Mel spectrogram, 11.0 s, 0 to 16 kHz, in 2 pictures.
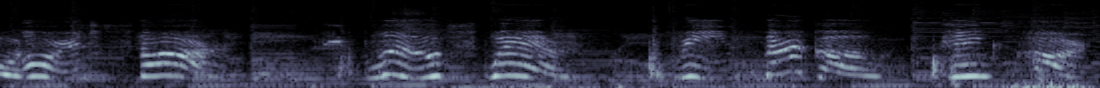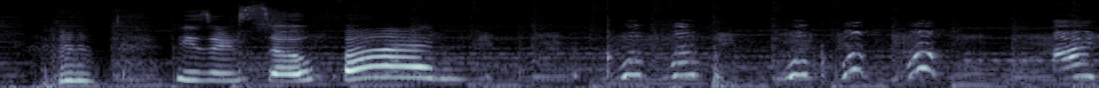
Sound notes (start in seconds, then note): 5.7 giggles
